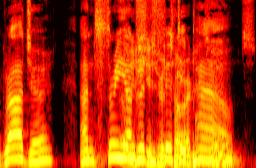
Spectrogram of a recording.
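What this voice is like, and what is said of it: Smoky cartoon woman's voice. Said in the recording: “my impression of her ... They're both smoky”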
